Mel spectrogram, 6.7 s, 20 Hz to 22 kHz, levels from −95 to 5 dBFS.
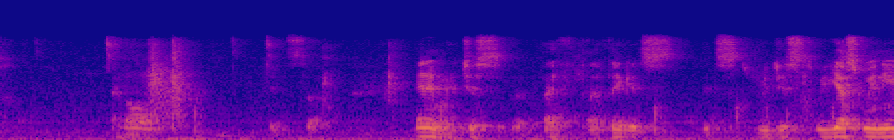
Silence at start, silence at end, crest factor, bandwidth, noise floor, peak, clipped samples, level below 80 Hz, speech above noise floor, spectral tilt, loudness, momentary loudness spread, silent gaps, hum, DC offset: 0 s; 0 s; 22 dB; 8 kHz; -58 dBFS; -16 dBFS; under 0.1%; -54 dBFS; 22 dB; -4.5 dB/octave; -38 LUFS; 22 LU; none; none; under 0.1%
